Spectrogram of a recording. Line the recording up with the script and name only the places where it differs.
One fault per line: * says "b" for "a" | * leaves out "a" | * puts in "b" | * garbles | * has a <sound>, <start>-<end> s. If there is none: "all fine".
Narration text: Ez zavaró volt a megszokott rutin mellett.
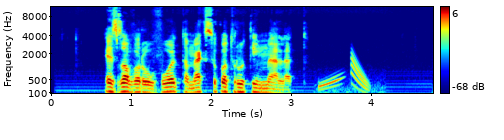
* has a chirp, 3.3-4.0 s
